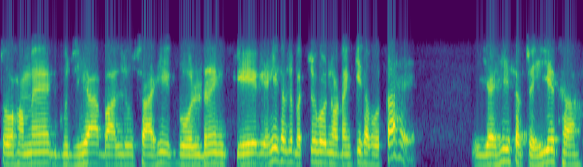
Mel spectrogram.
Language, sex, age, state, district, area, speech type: Hindi, male, 45-60, Uttar Pradesh, Sitapur, rural, conversation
